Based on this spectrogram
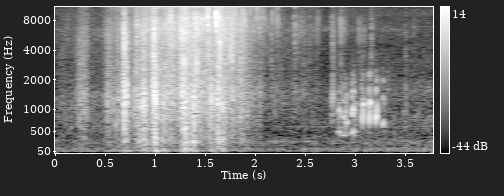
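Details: Turkey bathing in dirt, with scratchy dust-bathing noise through the first two seconds, then a short burst of rapid gobbling notes near the end.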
